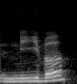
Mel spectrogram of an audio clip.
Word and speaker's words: Niwa: know she's calling it neva which is like a german thing because germans pronounce the w as v but dude like i don't give a uh i'm gonna call it niwa because it's spelt with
